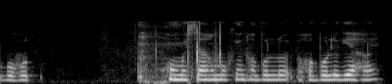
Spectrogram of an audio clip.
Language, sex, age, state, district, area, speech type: Assamese, female, 30-45, Assam, Dibrugarh, rural, spontaneous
